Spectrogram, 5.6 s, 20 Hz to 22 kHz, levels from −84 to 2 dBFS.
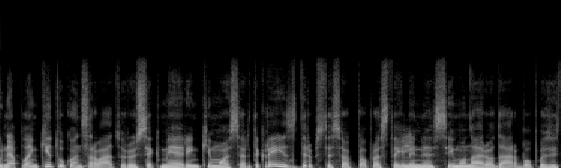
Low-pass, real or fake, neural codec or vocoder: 14.4 kHz; fake; autoencoder, 48 kHz, 128 numbers a frame, DAC-VAE, trained on Japanese speech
